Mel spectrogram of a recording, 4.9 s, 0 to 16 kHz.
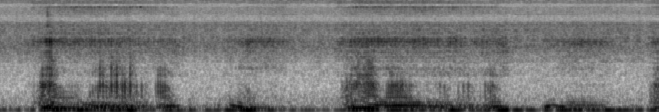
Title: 4개월 아기 코고는 소리 모음, Compilation of 4-month-old baby snoring #아기, #baby, #4개월, #cute, #코골이, #snoring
